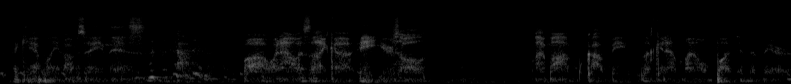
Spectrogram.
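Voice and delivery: very quiet, barely audible hushed whisper. Told to whisper a secret, the speaker tells one: whispering. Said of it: "But you have to whisper it".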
